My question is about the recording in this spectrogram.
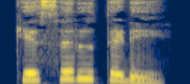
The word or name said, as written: ಕೆಸರುತಡೆ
